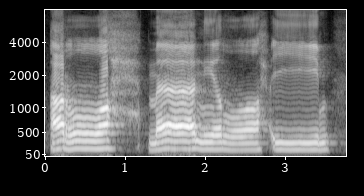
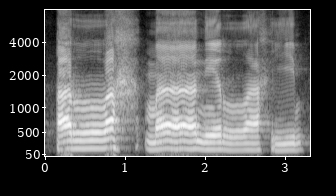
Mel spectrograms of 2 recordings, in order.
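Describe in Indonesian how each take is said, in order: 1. R-nya berat, vokalnya condong ke o. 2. R-nya ringan, vokalnya a biasa. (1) "ra ketika berharakat fathah mengarah bunyi O" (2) "Bukan dibaca"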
